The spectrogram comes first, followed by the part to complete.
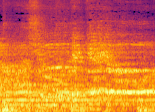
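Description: Live Tuvan folk song: voices singing together over a bowed igil (Tuvan two-string fiddle), with a long steady note held through the second half.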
